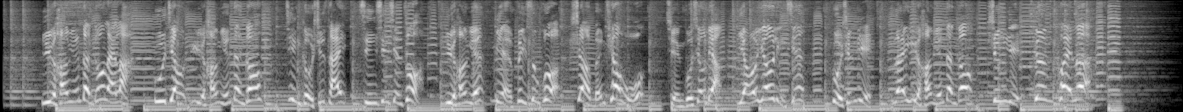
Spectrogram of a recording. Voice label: 促销

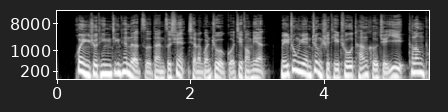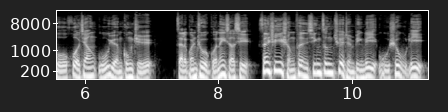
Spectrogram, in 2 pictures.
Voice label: 资讯男

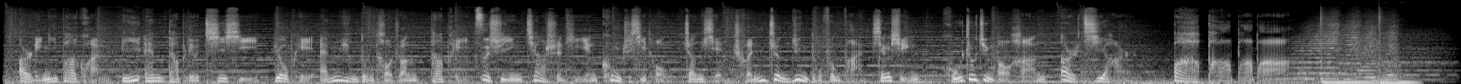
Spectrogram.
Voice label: 汽车广告; bmw 7

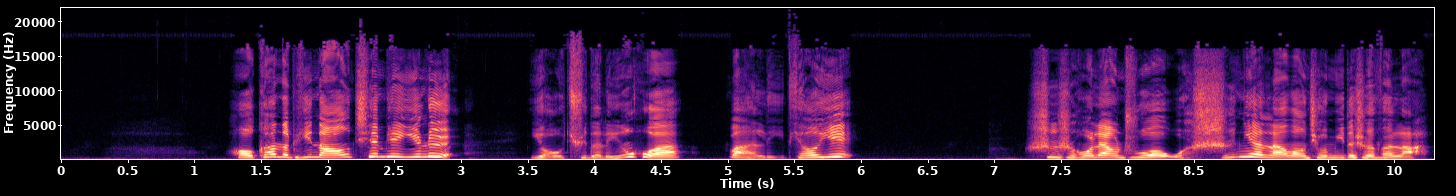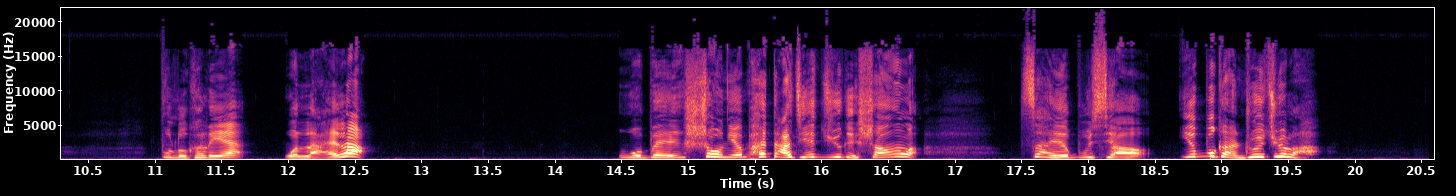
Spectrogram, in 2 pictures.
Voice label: 正太

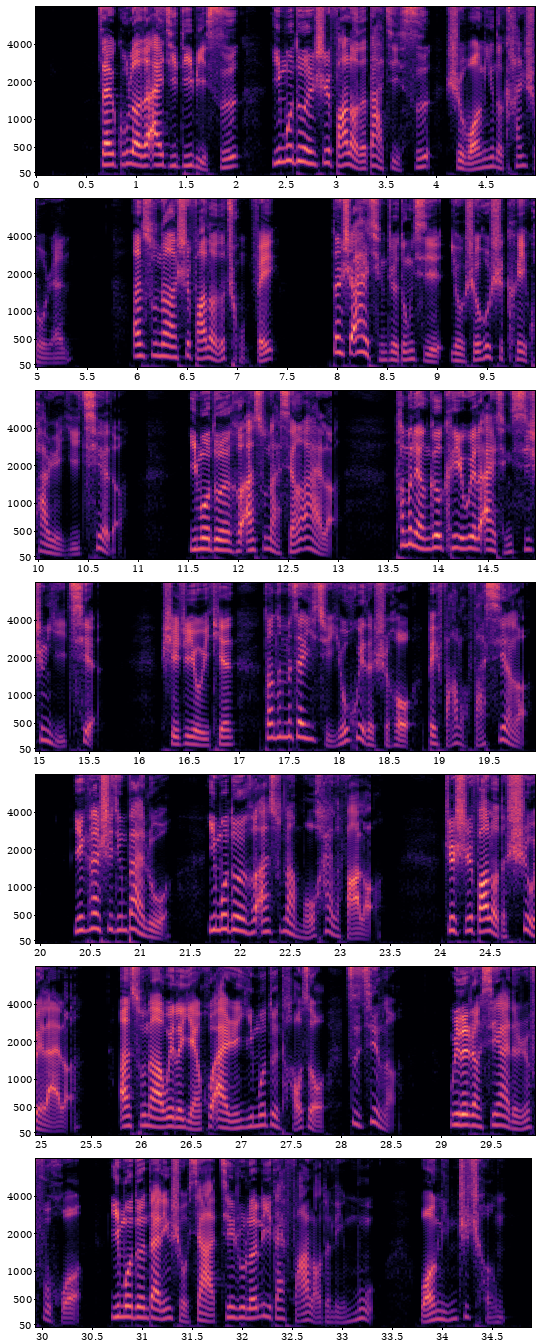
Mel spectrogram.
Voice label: 电影解说舒缓男

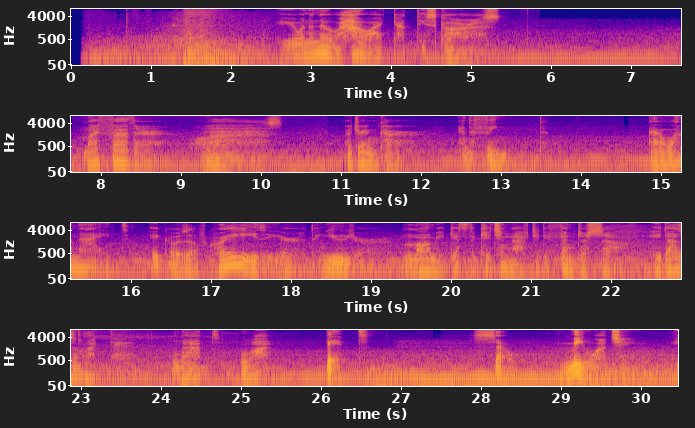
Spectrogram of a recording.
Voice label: 角色配音小丑疯狂

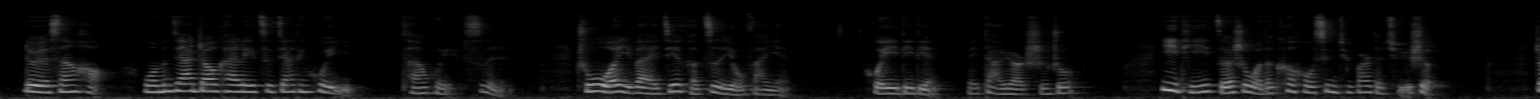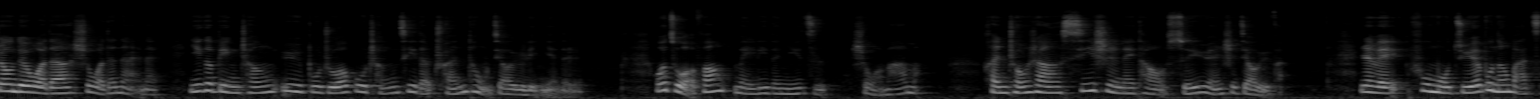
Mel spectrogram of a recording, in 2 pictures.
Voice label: 家庭会议 配音

